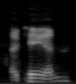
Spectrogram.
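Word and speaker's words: Ateny: IEA gives it to a 10. It's A-T-E-N-Y. But from what I can gather, the pronunciation is just A-10.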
